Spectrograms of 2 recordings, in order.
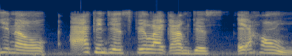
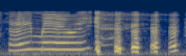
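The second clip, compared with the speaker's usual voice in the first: sing-song greeting; 12 semitones higher, much slower than usual. Real, not acted.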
